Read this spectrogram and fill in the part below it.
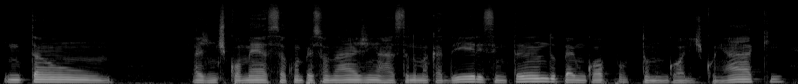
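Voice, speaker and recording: A man's voice: lowish voice, warm tone. A Brazilian man giving an informal tutorial, talking straight to the viewer in a theatrical, conversational way. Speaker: theatre teacher and podcast host.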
